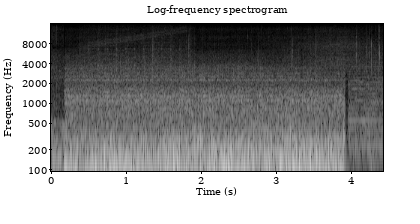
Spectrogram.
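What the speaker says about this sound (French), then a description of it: "Et ça y est, la pluie arrive" Heavy rain pouring steadily outdoors during an ultra-distance cycling race across France, a dense continuous roar with wind noise on the microphone, cutting off abruptly near the end.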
